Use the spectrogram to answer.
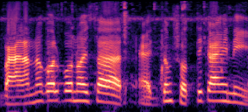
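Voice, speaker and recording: A man's voice: sits high, fast talker, vocal fry, sharp tone, slight background noise, heavily acted. A man voicing a deferential, superstitious village bullock-cart driver in a cartoon, respectful and cautioning in a rustic way. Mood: respectful, ominous.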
